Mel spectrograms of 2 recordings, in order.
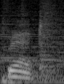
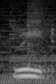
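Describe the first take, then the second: First: The vowel is short, rhyming with 'bed'. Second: The vowel is long, rhyming with 'need'. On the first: It is the past participle. "read は発音が変わります。red になります。" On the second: It is the present tense. "読むという動詞read"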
